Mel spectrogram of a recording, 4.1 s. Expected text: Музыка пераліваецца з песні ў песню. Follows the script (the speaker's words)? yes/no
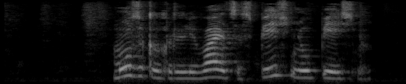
yes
